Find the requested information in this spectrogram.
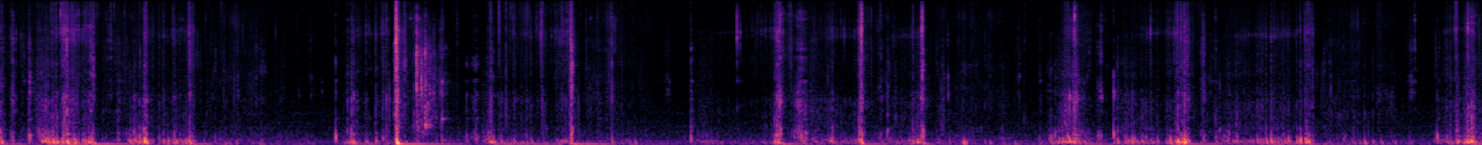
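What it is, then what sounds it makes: Dry bar soap. A blue oval bar of dry soap is held in the hand and scraped with a utility knife blade. Dry, crunchy scraping and crumbling bursts come in uneven clusters, heavy in low rumble with brief bright crackles and sharp clicks.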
